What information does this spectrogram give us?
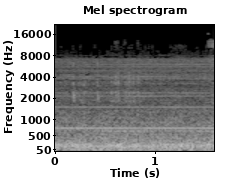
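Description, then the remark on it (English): The hard drive of a vintage Macintosh computer whirs steadily with a faint high whine, soft irregular mechanical clicks and ticks scattered over the hum as it loads. No one speaks. “We've got some good clicking going on.”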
